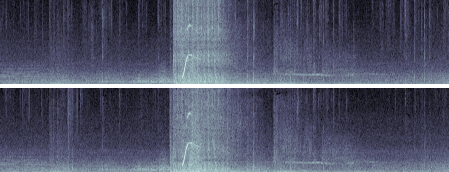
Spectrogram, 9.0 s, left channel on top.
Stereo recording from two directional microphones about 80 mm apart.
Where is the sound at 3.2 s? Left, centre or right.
Centre.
